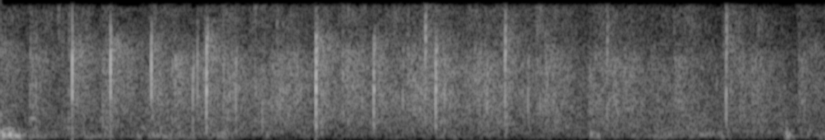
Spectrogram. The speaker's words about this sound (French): Ah oui, on peut applaudir.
